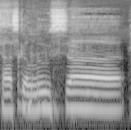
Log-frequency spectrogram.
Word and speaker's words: Tuscaloosa: And then, of course, the trips to Alabama, to Mobile, and then, of course, to Tuscaloosa. Lusa, my bad. – You're on a roll with these pronunciations. – Tuscaloosa, Livingston.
